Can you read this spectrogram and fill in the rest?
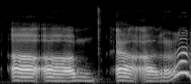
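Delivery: ordinary talk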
